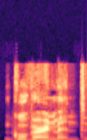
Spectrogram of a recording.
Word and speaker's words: government: Government. No, es government. Acento en la primera sílaba.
